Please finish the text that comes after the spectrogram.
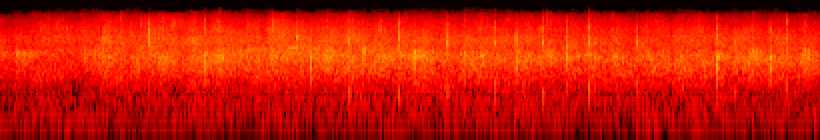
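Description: Audience applause at a higher education ministry New Year address, a dense steady spread of many hands clapping throughout, loud and continuous with no talk over it.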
